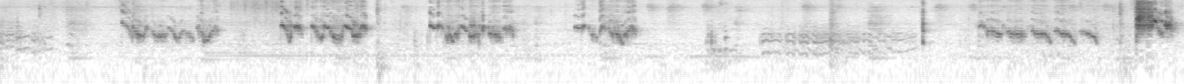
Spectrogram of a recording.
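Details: Chattering parakeet calls: repeated bursts of quick stacked chirps, each burst under half a second, separated by short gaps, with a soft murmuring background and a sharp high squeak at the end.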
